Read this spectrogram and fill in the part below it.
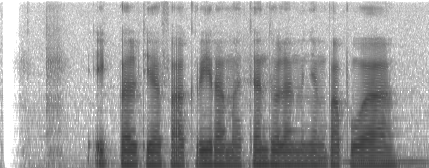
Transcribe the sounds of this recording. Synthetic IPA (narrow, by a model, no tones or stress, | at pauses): ʔḭk̚b̥aldiafa̰kɾiɾamad̪̥and̪olanməɲaŋpapua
